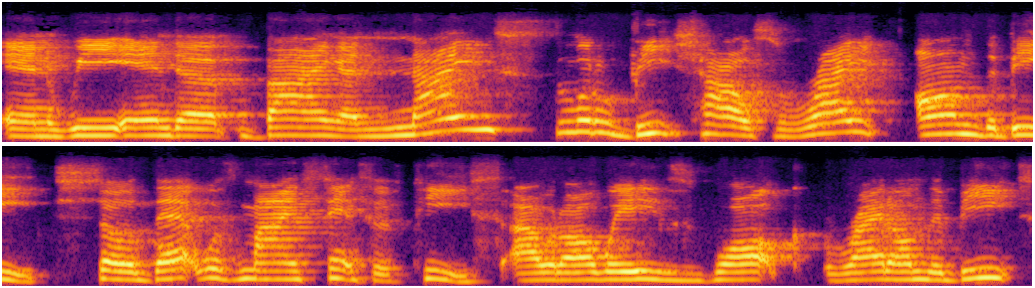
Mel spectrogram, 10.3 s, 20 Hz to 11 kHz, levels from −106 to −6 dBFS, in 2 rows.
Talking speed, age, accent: 170 wpm, 20-39, American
